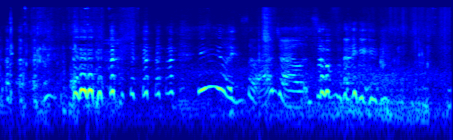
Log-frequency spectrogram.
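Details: Two pet dogs, a bulldog and a basset hound, play fighting in an epic mock battle; grunting, snorting growls and short whining yelps come in irregular bursts, with a person's voice mixed in.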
